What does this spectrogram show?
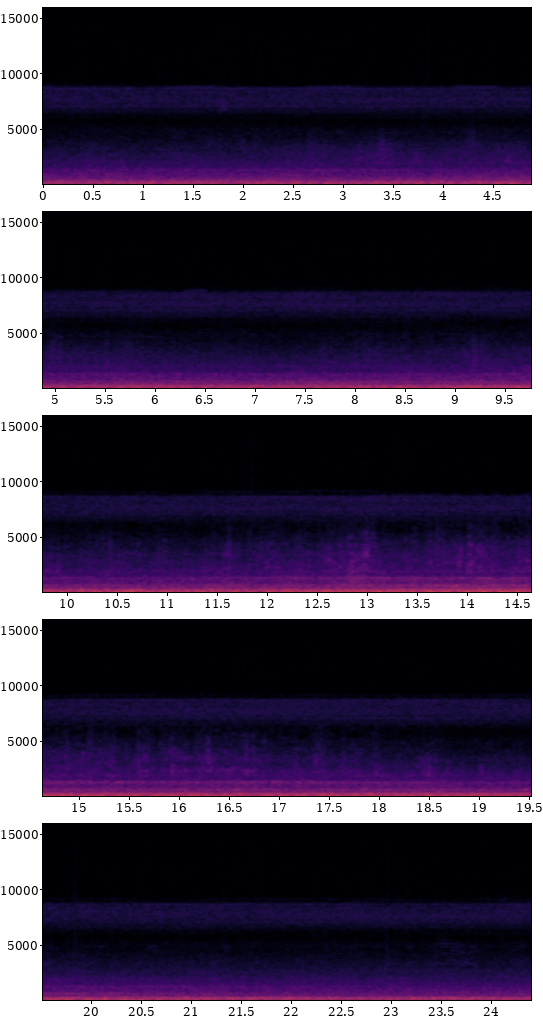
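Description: Union Pacific train running across a high steel railway viaduct: a steady rumble with a low hum that swells a little around the middle, with a few brief sharper sounds in the middle.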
